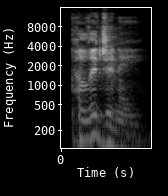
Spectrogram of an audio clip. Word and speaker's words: polygyny: Pronunciation. Yes. Polygyny.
